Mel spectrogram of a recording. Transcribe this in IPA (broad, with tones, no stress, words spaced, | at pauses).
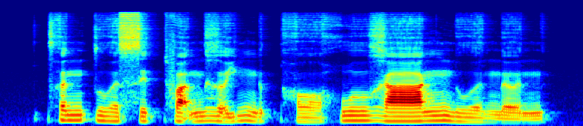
t̪ʰə˧nt̪ṳ˨˩ə̯ si˨˩t̚fa̰˧˥n ɣə̰˧˥jŋə˨˩t̚ hɔ̤˨˩ hwu˧ɣaː˨˦ŋnṳ˨˩ə̯ nə˧˩˨n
